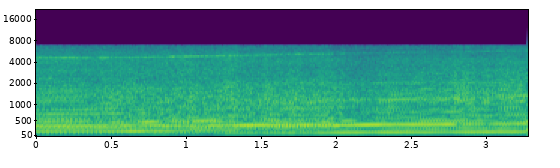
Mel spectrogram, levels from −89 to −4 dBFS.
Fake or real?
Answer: real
